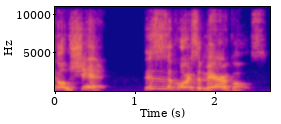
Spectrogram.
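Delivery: high-pitched re-enacted revelation; retold astonishment. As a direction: act out the moment it hit you, pitch jumping up. Retells own moment of sudden realisation.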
